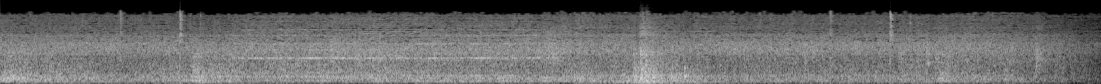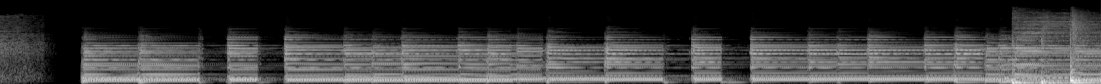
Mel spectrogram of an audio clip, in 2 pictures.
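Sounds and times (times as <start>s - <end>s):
wood-processing machinery running: 0.0s - 11.5s.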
